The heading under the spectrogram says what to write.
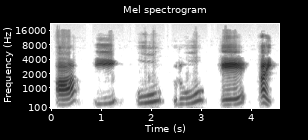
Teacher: ಈ ಅಕ್ಷರಗಳನ್ನು ಹೇಳಲು ನಿಮಗೆ ಬಹುಶಃ ಎರಡರಷ್ಟು ಕಾಲ ಬೇಕಾಗುವುದು ಅಂದರೆ ಎರಡು ಚಿಟಿಕೆ ಎಷ್ಟು ಕಾಲ ಎನ್ನಬಹುದು ಇದಕ್ಕೆ ಎರಡು ಮಾತ್ರಾ ಕಾಲ ಎಂದು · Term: ಗುರು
